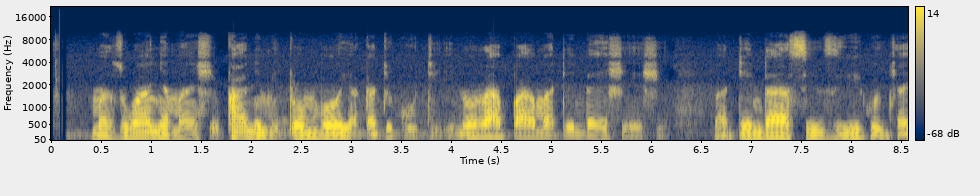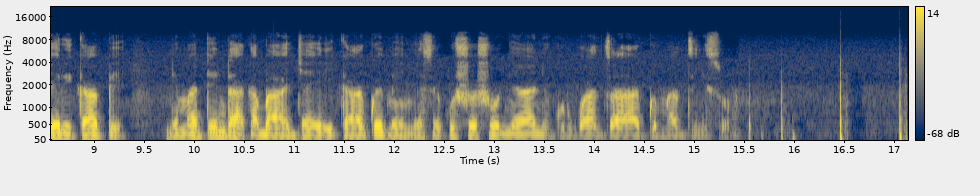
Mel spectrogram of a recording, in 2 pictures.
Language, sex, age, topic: Ndau, male, 18-24, health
